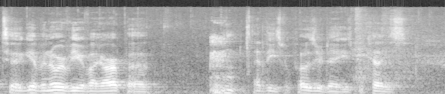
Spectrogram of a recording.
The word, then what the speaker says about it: IARPA: So we like to give an overview of IARPA at these proposer days because oftentimes people come in and think, IARPA, what the heck is that? So our name sounds like DARPA, and it rhymes with DARPA, and in fact we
